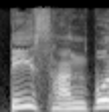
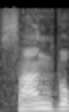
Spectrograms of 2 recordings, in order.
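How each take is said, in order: First: A 't' sound is spoken before the word. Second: The word begins directly with the 's' sound. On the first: The speaker calls it wrong. "इसको टी सांगपो नहीं पढ़ते" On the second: The speaker calls it right. "हम इसे केवल क्या कहते हैं, सांगपो कहते हैं"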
